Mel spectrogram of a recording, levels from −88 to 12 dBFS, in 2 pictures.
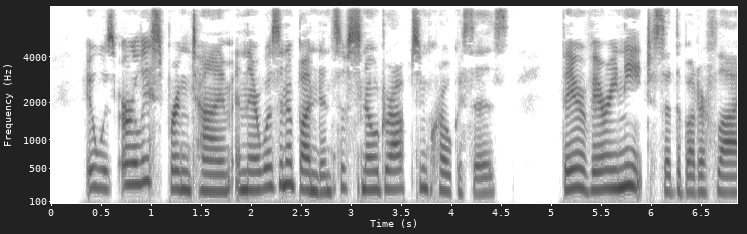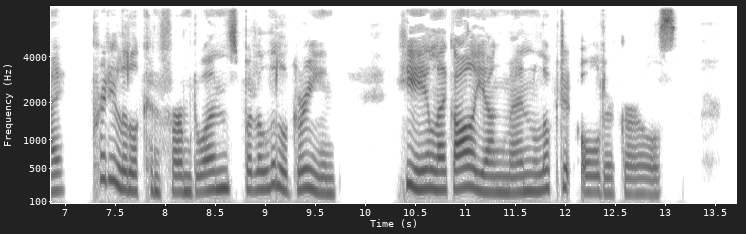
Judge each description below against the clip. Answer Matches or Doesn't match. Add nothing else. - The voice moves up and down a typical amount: Matches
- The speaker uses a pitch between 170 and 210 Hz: Doesn't match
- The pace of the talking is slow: Doesn't match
